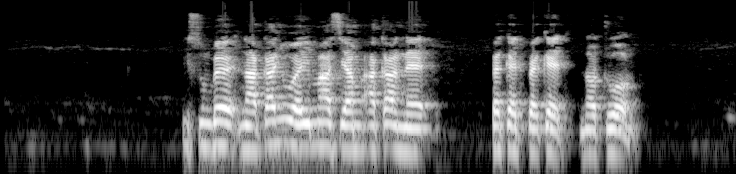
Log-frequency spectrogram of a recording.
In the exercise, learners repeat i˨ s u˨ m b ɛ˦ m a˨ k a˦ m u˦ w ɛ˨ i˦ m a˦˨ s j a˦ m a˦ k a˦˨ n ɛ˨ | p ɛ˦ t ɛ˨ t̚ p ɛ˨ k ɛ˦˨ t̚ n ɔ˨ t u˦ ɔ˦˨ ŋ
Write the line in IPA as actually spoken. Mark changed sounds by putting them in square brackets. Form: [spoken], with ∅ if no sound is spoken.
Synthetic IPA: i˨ s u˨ m b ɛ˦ [n] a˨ k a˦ [ɲ] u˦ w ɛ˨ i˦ m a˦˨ s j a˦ m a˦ k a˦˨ n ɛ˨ | p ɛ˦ [k] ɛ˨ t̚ p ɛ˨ k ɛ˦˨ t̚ n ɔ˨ t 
